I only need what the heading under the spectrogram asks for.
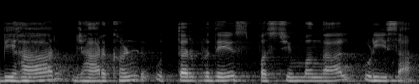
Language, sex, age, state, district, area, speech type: Maithili, male, 30-45, Bihar, Madhubani, rural, spontaneous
